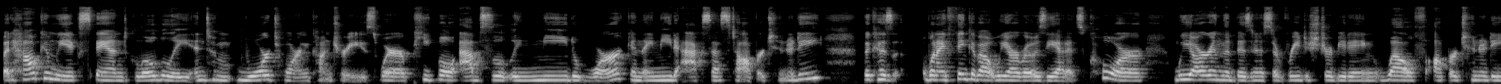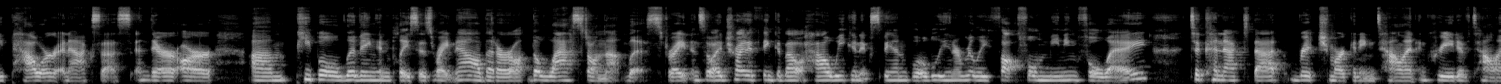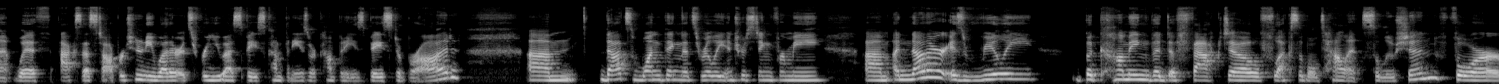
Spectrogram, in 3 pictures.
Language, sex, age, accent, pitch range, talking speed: English, female, 20-39, American, 185-210 Hz, 165 wpm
